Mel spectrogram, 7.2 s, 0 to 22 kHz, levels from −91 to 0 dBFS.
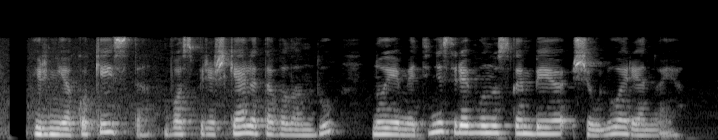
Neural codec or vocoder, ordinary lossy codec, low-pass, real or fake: none; MP3, 64 kbps; 7.2 kHz; real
